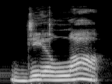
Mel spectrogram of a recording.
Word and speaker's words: дела: But when we change them into the plural form, the ending becomes stressed and it becomes A. Now it's a strong A. So it's the real sound A. So we pronounce it strongly. Слова, права, дела, места.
